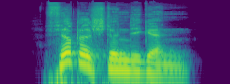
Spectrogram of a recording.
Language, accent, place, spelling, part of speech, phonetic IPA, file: German, Germany, Berlin, viertelstündigen, adjective, [ˈfɪʁtl̩ˌʃtʏndɪɡn̩], De-viertelstündigen.ogg
- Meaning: inflection of viertelstündig: 1. strong genitive masculine/neuter singular 2. weak/mixed genitive/dative all-gender singular 3. strong/weak/mixed accusative masculine singular 4. strong dative plural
